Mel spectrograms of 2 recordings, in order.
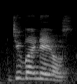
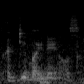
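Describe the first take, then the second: First: Said in the usual way. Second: Whispered aside. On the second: Real, not acted. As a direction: whisper it, much softer than the line before. Repeats it as an aside.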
